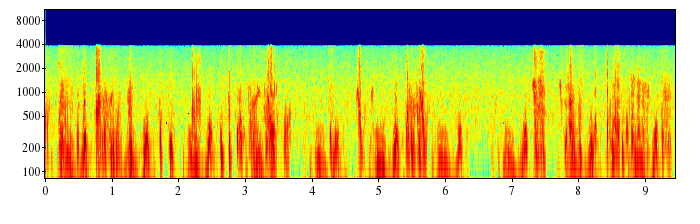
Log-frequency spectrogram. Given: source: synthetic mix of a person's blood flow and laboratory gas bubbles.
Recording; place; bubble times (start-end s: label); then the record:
Doppler ultrasound of blood flow; precordium
0.00-0.07 s: bubbles
0.20-0.44 s: bubbles
0.47-0.53 s: bubbles
0.73-1.14 s: bubbles
1.24-1.35 s: bubbles
1.70-1.80 s: bubbles
1.85-1.95 s: bubbles
2.18-2.35 s: bubbles
2.61-2.71 s: bubbles
2.74-2.81 s: bubbles
2.84-3.01 s: bubbles
3.04-3.51 s: bubbles
3.58-3.70 s: bubbles
4.25-4.33 s: bubbles
4.67-4.81 s: bubbles
4.89-4.94 s: bubbles
5.39-5.74 s: bubbles
7.30-7.52 s: bubbles
7.71-7.77 s: bubbles
7.80-8.08 s: bubbles
8.23-8.29 s: bubbles
8.39-9.07 s: bubbles
9.24-9.40 s: bubbles
From the record:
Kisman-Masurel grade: 232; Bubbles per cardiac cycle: several, 3 to 8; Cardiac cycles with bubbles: 50 to 99%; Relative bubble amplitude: moderate (0.250 to 0.450); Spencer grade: 3 (all of the cardiac periods contain showers or single bubble signals, but not dominating or overriding the cardiac motion signals); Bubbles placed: only in the low amplitude regions of the cardiac cycle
